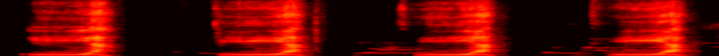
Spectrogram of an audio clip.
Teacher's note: you use the central part of your tongue to the hard palate. So this is a palatal sound.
